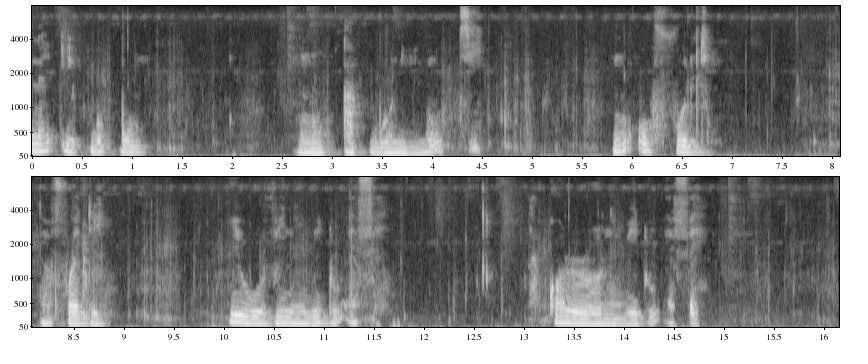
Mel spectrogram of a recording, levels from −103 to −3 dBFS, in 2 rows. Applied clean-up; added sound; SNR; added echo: none; Livestock, farm animals, working animals; 19 dB; none.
